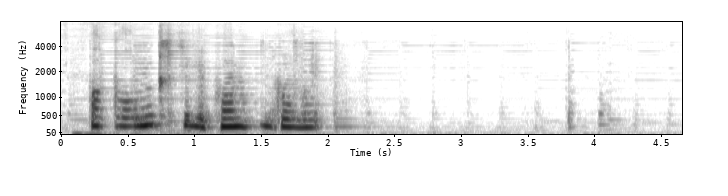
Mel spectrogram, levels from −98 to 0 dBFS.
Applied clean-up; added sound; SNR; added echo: neural mask model DeepFilterNet 3.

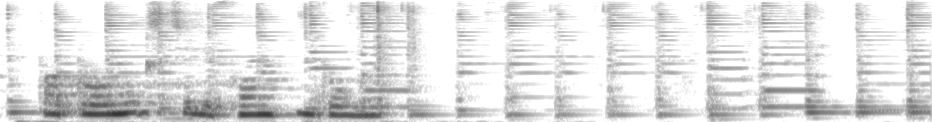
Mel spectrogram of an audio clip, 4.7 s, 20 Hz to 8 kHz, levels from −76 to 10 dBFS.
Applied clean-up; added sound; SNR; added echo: classical method WPE with log-MMSE.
